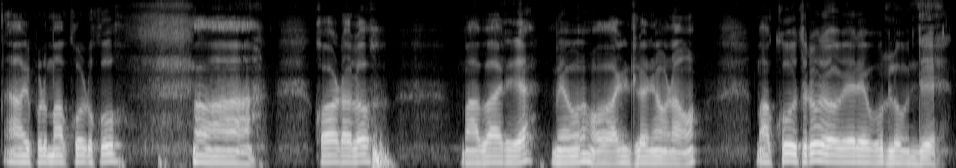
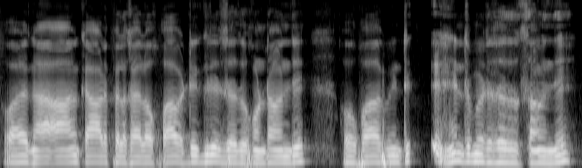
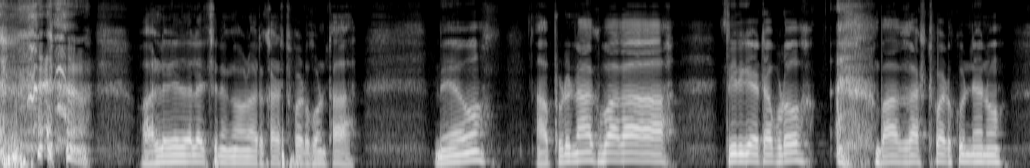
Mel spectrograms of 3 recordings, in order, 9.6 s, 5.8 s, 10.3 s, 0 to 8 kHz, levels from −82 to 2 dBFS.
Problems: none marked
